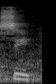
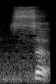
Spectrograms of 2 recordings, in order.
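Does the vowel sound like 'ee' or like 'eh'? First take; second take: ee; eh. First: The vowel sounds like ee. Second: The vowel sounds between a and e. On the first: The speaker calls it wrong. "hindi na siya si" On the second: The speaker calls it right. "kundi se"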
